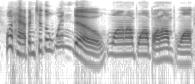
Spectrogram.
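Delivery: sing-song it like a cheesy show ending; mock sitcom parent. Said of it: "they're like".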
